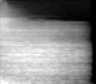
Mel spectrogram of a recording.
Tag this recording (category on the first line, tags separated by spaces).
Instrument samples > Percussion
gong bronze cymbalgong metal metallic Dissolved-States-of-Hysteria basscrash crash gongcymbal percussion steel clang brass cymbal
